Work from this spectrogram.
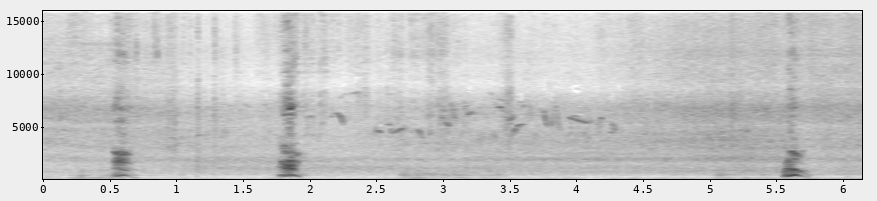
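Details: Casper the Cocker Spaniel reacting to a very small snowman in a park with three spaced barks, two close together and a louder one after a pause, over steady low traffic-like rumble and faint chirping.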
